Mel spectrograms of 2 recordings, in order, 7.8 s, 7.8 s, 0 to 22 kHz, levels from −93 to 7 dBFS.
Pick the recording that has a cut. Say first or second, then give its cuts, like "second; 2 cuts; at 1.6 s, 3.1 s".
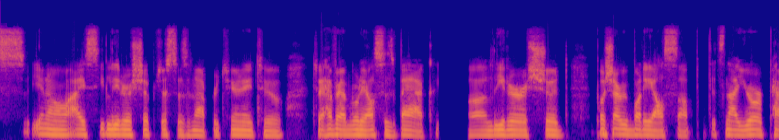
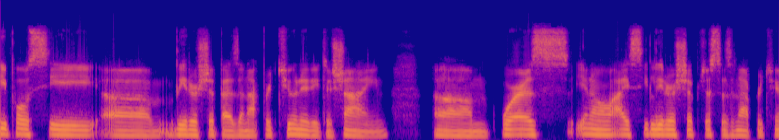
first; 1 cut; at 5.8 s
